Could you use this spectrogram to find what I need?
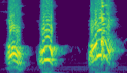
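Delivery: high, loud yelps of pain; burnt-hand panic, voice jumping up. Acted. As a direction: hop about yelping as the metal burns. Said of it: "Sirik's like".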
